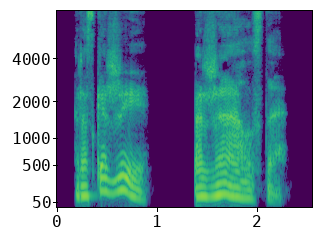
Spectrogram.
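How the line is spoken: Hiss. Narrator (Russian): прошипел я

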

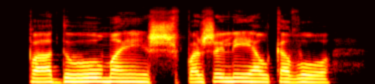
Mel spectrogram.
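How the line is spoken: Contemptuous drawl. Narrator (Russian): презрительно протянул я

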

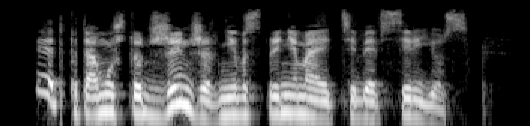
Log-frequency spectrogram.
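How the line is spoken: Grumbled. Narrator (Russian): проворчала Ида

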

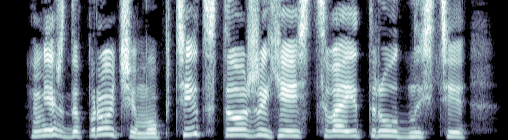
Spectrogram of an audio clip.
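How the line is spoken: Laughing remark. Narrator (Russian): заметила я, смеясь

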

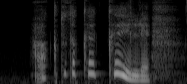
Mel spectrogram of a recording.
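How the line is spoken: Whispered question. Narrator (Russian): шепотом спросила Скарлетт

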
